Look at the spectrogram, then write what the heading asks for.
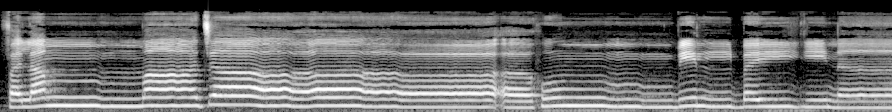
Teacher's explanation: Anginkan sikit huruf ta.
